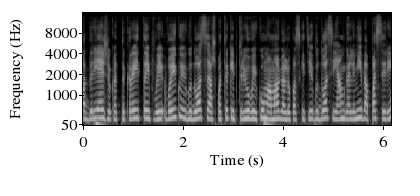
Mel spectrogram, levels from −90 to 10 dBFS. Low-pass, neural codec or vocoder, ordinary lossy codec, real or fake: 14.4 kHz; autoencoder, 48 kHz, 128 numbers a frame, DAC-VAE, trained on Japanese speech; AAC, 96 kbps; fake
